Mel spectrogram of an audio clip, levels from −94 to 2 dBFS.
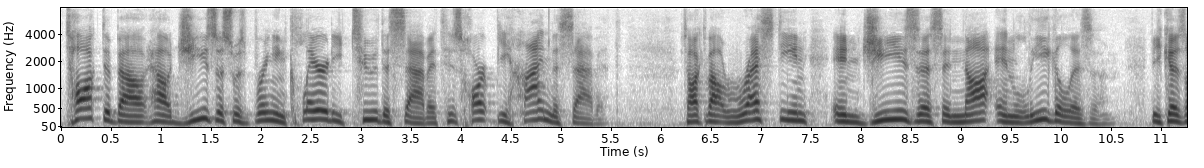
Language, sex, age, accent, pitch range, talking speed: English, male, 20-39, American, 145-195 Hz, 135 wpm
